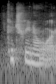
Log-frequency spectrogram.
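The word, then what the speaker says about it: Catriona Ward: on needless treat like katriana ward katrina ward is how you say it um i don't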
